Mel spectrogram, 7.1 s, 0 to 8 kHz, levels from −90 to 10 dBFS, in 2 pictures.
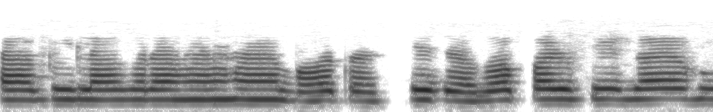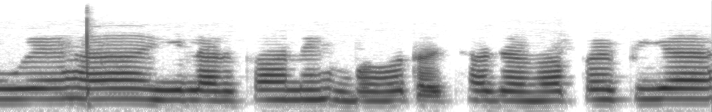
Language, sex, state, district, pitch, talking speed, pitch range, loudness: Hindi, female, Bihar, Sitamarhi, 230 Hz, 170 wpm, 210-240 Hz, -15 LUFS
